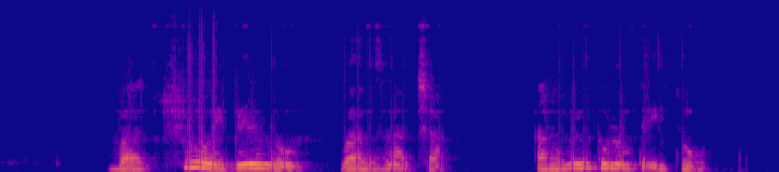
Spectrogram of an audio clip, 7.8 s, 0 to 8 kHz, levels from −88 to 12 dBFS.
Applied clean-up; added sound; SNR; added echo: neural mask model DeepFilterNet 3.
